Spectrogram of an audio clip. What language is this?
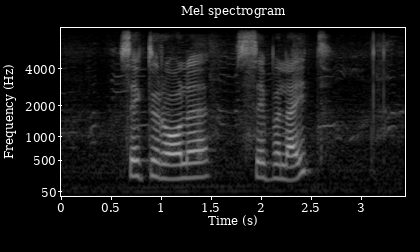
Afrikaans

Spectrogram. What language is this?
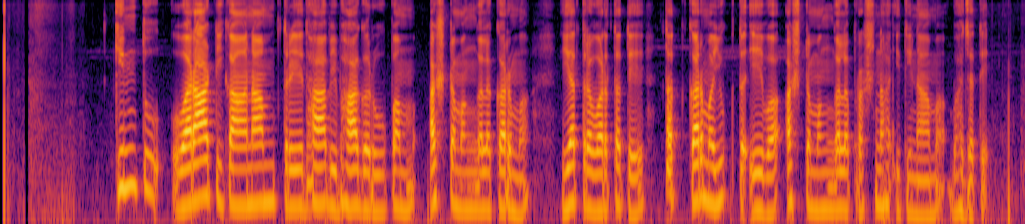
Sanskrit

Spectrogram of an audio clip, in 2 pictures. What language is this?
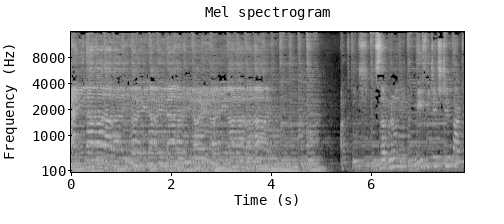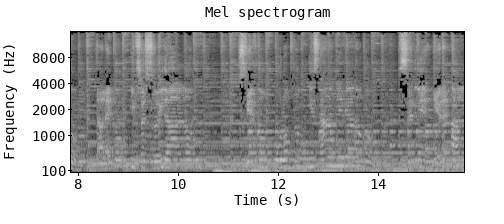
Polish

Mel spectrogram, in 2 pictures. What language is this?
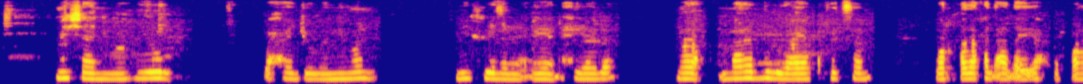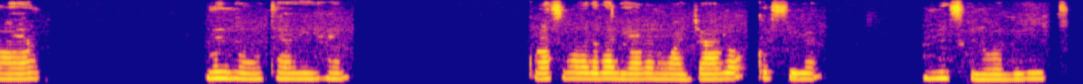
Somali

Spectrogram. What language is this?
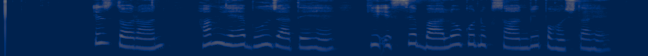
Hindi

